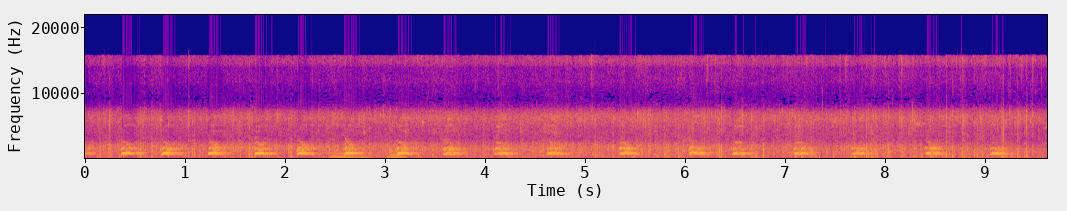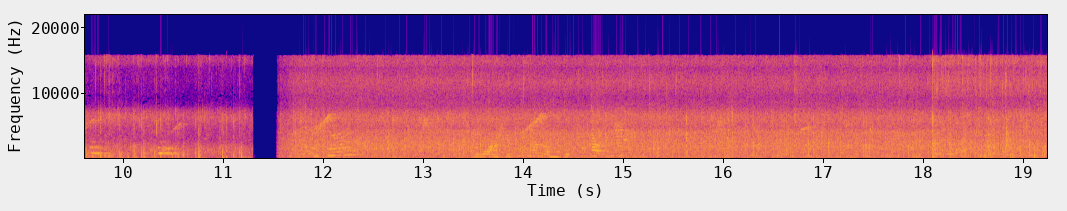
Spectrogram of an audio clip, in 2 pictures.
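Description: Heavy rain from Typhoon Verbena pours over a flooded neighborhood street, with a steady dense hiss of water throughout; the first half carries a rhythmic pulsing pattern over the rain before a brief cut, then continuous broad rainfall and running floodwater.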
